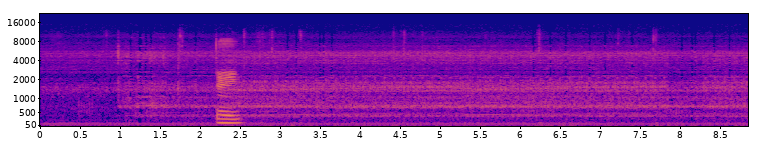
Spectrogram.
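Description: An excavator engine runs with a low steady drone.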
